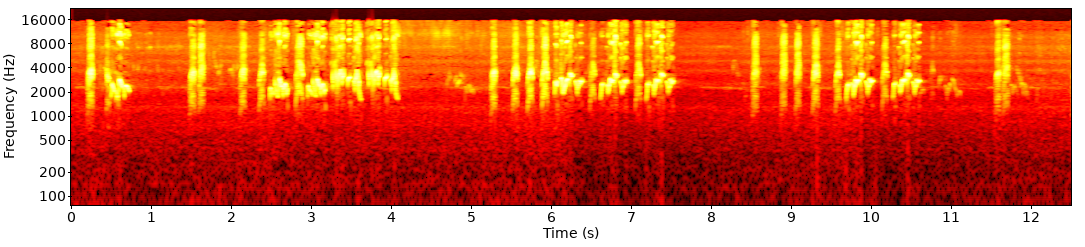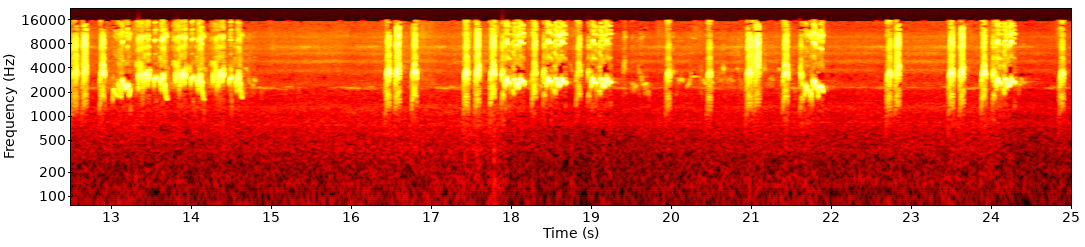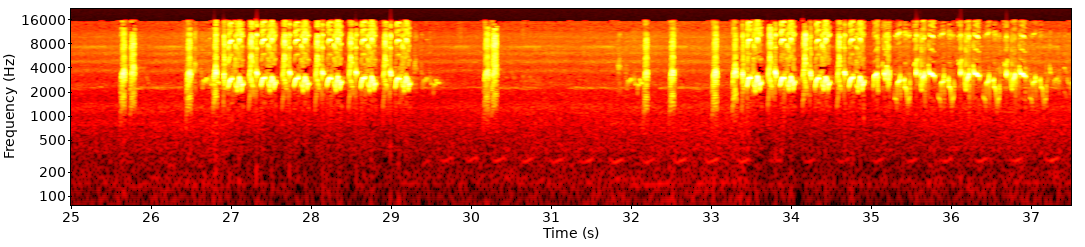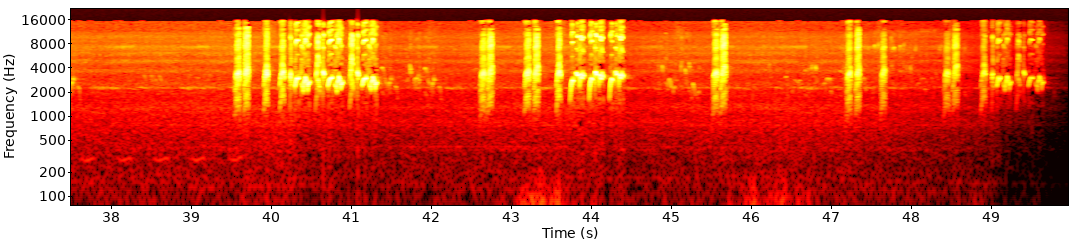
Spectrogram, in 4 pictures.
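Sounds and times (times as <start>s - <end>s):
bird chirping in rapid bouts: 1.4s - 4.1s, 25.6s - 29.6s, 39.6s - 44.4s, 47.0s - 49.7s.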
